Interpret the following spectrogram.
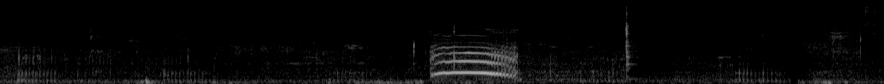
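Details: A cat and a baby kitten playing in a happy mood; a single strong, arched meow lasting about a second midway, with quiet low rumble and faint taps before and after.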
